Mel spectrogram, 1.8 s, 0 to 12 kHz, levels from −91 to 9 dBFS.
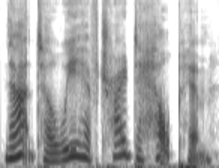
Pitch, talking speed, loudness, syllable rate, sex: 215 Hz, 265 wpm, -20 LUFS, 4.7 syllables/s, female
